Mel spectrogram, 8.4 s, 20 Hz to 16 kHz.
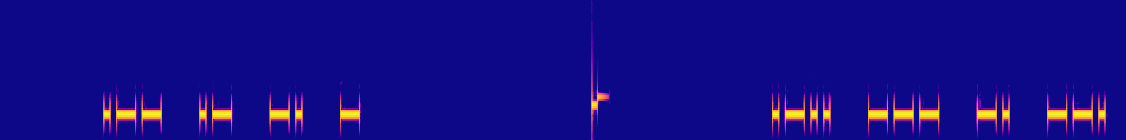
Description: Morse code, heard as a keyed tone, about 25 wpm, spaced as for 18 wpm, 700 Hz. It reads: WANT LONG
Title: 2x Character Spacing - Top 200 Words - 25wpm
